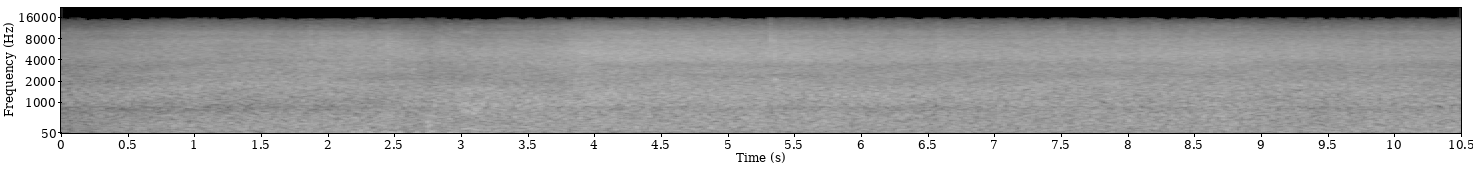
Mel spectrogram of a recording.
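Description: Steady rush of surf breaking and washing up a sandy beach, with wind rumbling on the microphone.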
